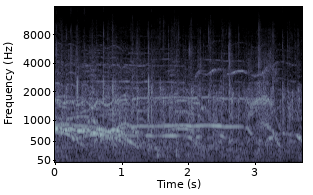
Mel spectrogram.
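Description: audience applause

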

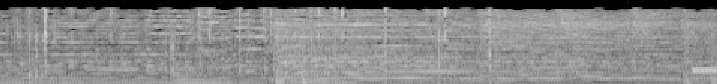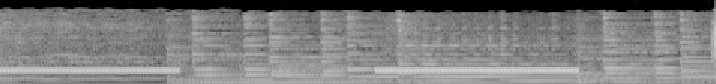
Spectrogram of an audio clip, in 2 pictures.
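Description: telephone being dialed

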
